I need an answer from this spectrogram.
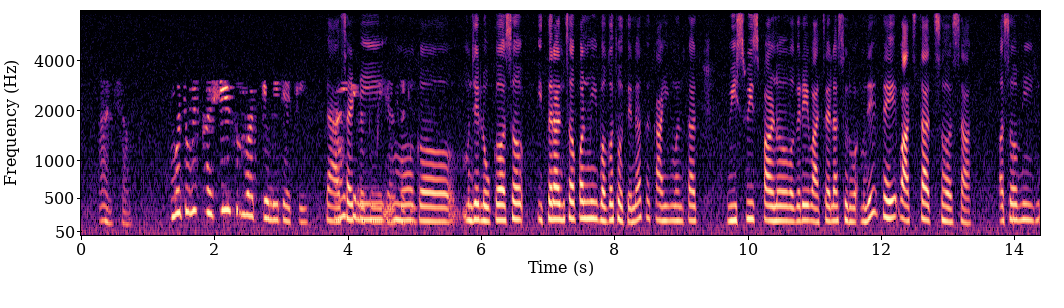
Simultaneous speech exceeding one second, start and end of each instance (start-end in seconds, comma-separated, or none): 3.8-5.0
